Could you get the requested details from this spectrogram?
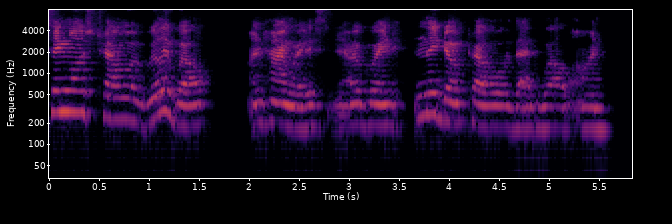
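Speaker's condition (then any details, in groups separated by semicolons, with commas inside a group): Speech apraxia; childhood apraxia of speech, genetic syndrome, hypertonia; intensive speech therapy early childhood, breathing device for speech muscles; hard to send messages to speech muscles, sounds slow, unclear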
